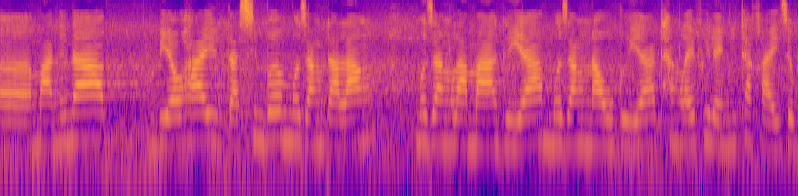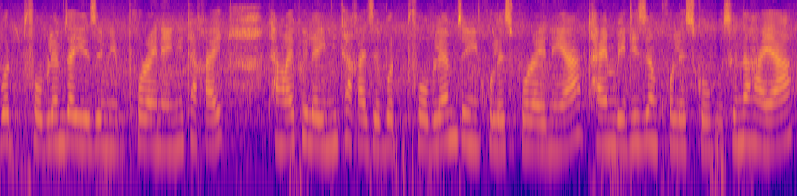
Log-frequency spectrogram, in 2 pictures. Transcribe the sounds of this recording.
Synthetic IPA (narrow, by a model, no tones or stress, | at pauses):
manɯnabijawɦajdasimbɯmɯzaŋdalaŋ | mɯzaŋlamaɡɯjamɯzaŋnawɡɯjatʰaŋlajpʰɯjlajnitʰakʰajzɯbɯt̚pʰɾɔblemzajɯzɯŋnipʰɔɾajnajnitʰakʰaj | tʰaŋlajpʰɯjlajnitʰakʰajzɯbɯt̚pʰɾɔblemzɯŋnikʰɔlezpʰɔɾajnɯjatʰajmbedizɯŋkʰɔlezkɔkʰɯsɯnɯɦaja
